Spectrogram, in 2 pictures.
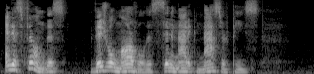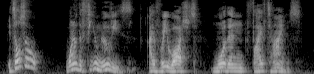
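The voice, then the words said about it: Portuguese accent. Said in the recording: “I'm actually Portuguese, so English is a second language, and well, I'm pretty sure my accent just gave it away.”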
